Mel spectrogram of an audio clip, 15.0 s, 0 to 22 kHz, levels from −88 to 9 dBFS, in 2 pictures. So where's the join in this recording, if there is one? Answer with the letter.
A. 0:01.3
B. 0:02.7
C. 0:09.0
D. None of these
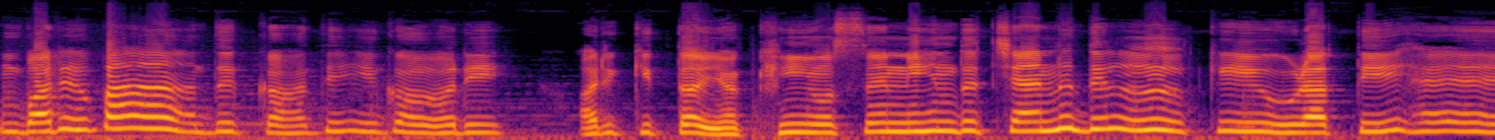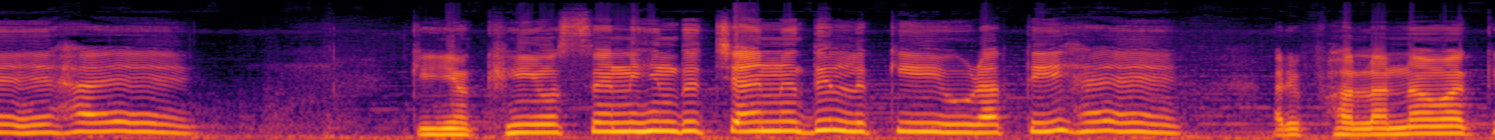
B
